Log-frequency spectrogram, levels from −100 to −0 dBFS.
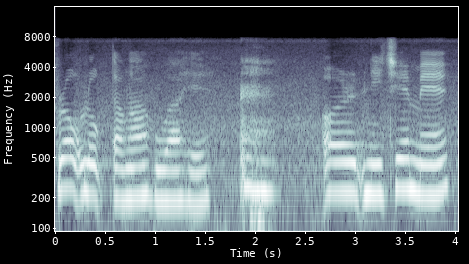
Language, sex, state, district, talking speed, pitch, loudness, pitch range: Hindi, female, Arunachal Pradesh, Lower Dibang Valley, 120 wpm, 220 Hz, -10 LUFS, 200-230 Hz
